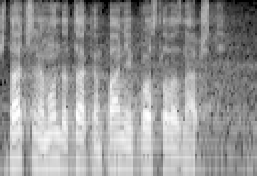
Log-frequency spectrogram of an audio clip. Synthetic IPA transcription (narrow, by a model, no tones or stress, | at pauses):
ʃt̪at͡ɕe̞namo̞nd̪at̪aːkampaɲaipɾo̞slˠaʋazna̰ːt͡ʃi̥t̪i̥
